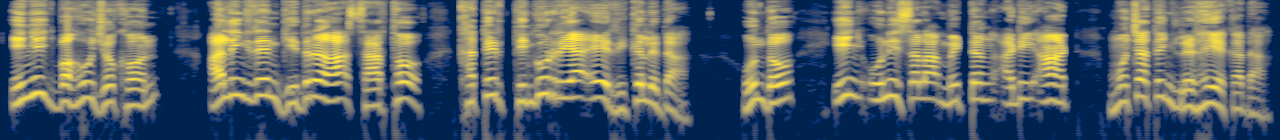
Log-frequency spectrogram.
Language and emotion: Santali, angry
